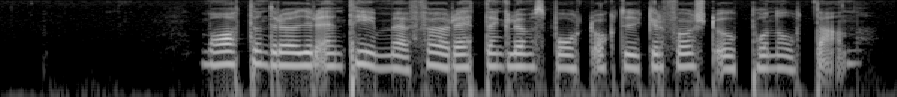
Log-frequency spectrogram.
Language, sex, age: Swedish, female, 53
